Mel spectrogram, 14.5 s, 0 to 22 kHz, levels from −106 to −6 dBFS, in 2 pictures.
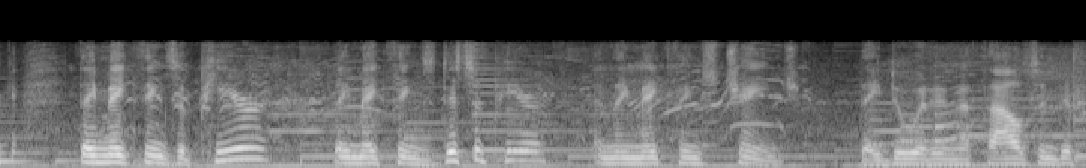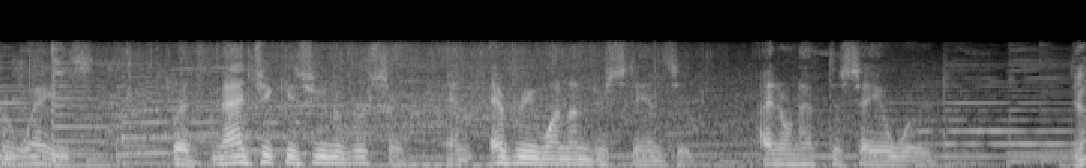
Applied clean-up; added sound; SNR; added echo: none; none; none; none.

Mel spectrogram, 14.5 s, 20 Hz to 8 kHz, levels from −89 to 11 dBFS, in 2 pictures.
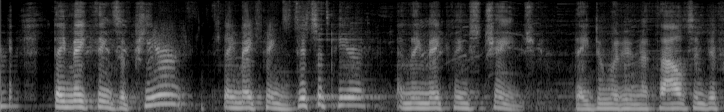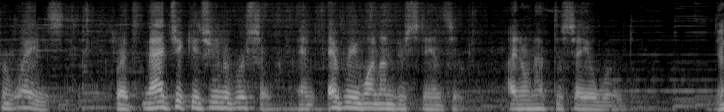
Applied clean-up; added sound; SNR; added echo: neural separator model SepFormer DNS4.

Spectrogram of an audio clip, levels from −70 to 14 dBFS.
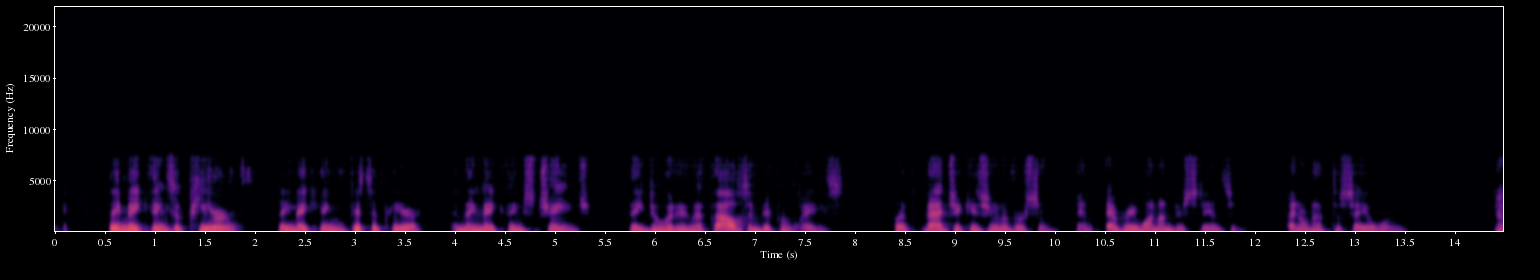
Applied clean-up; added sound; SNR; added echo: neural mask model DeepFilterNet 3.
